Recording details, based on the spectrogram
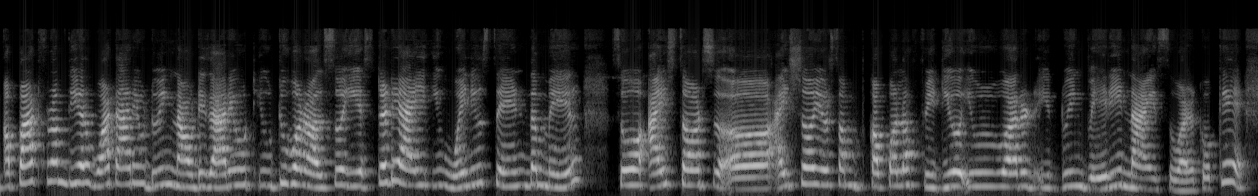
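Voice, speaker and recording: Halting woman, high voice. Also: fairly bright tone. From Nepal. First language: Nepali. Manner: halting non-native English, frequent restarts. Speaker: guest English learner. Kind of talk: casual video call chat. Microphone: video call.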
